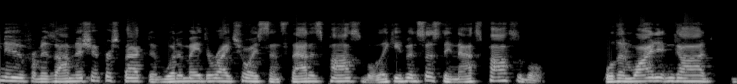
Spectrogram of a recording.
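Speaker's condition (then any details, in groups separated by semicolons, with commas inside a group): No condition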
